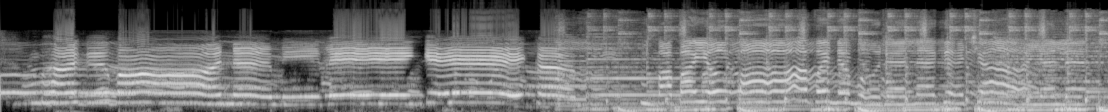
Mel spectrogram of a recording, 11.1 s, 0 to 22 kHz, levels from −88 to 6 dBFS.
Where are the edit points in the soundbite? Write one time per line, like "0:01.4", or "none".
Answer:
0:05.9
